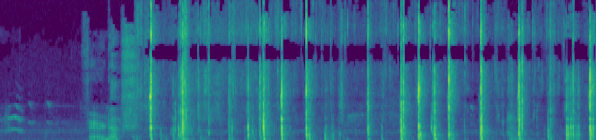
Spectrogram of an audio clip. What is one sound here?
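A gull's beak pecks and taps against a plastic tub.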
